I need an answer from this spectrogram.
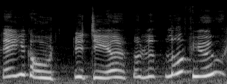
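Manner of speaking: high, loud, sugary sweet-talk; sheepish husband. Acted. Husband sheepishly handing his wife the gold. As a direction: coax her nervously while paying up. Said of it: "sheepishly, like".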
